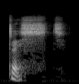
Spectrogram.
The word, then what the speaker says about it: cześć: Puis, on a le mot cześć. CZ, on prononce ch. Et S avec l'accent, on prononce si. C avec l'accent, on prononce ci. Czyli cześć.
